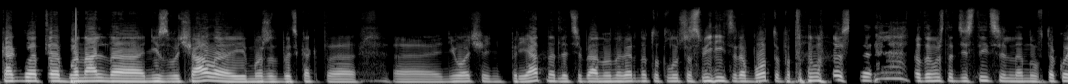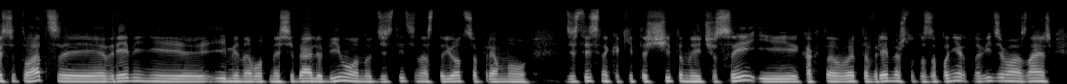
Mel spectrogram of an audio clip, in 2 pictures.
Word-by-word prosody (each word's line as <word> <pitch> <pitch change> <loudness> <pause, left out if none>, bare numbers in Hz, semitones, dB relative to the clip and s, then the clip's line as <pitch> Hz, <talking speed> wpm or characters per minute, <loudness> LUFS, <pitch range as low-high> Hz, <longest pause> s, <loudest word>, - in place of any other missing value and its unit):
как 160 0 +4
бы 165 0 +6
это 160 0 +5
банально 145 -2 +6
ни 140 +2 +3
звучало 140 +2 +5
и, 125 0 +5
может 125 0 +1
быть, 125 -2 -1
как-то, 120 -1 -2 0.3
а, 120 -1 -3
не 125 +2 -5
очень 135 -2 -2
приятно 150 +4 +2
для 140 -1 0
тебя, 135 +2 +1
но, 135 +1 +1
наверно, 145 +2 +1
тут 145 0 -6
лучше 150 -1 -1
сменить 155 +1 +1
работу. 150 +2 0
Потому 170 +4 0
что 175 - -2 0.4
потому 160 0 +1
что 165 +1 -3
действительно, 150 -2 -1
ну, 135 -1 -1
в 120 - -10
такой 150 +4 0
ситуации 135 -2 0
времени 135 -3 -1 0.2
именно 135 -1 -1
вот 130 -1 -3
на 130 0 -1
себя 140 +4 0
любимого, 145 +4 -1
ну, 130 -1 -4
действительно 130 +2 -7
остаётся 130 +3 -3
прям, 125 0 -4
ну, 120 -4 -3 0.3
действительно, 140 +4 -3
какие-то 130 +2 -8
считанные 135 0 -1
часы, 155 - -1
и 130 -1 0
как-то 130 +2 -3
в 130 - -1
это 135 0 -1
время 150 +3 -1
что-то 130 0 -11
запланир 140 +5 -4
Но, 135 - -7
видимо, 155 -1 -2
знаешь, 145 0 -2
135 Hz, 155 wpm, -23 LUFS, 130-150 Hz, 0.4 s, бы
